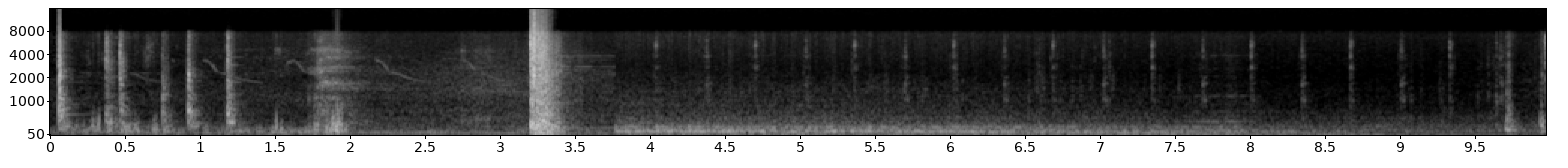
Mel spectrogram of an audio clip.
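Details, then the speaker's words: 2007 Ford Ranger 3.0L after cleaning the mass airflow sensor and idle air control valve: after a clunk, steady even idle with no dipping or stuttering when coming to a stop. "And the idle's no longer dipping and stuttering when I come to a stop."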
